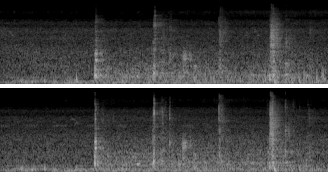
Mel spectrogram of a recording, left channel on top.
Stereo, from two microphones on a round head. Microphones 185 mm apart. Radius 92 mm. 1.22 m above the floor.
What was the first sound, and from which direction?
Footsteps, 55° right (ahead or behind).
